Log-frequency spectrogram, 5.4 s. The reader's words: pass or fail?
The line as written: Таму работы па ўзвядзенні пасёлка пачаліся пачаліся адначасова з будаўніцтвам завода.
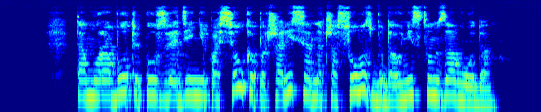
fail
